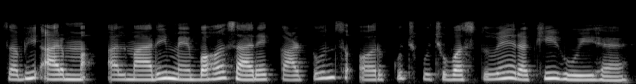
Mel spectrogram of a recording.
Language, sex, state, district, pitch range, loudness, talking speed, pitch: Hindi, female, Jharkhand, Garhwa, 215-260 Hz, -16 LUFS, 130 wpm, 225 Hz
